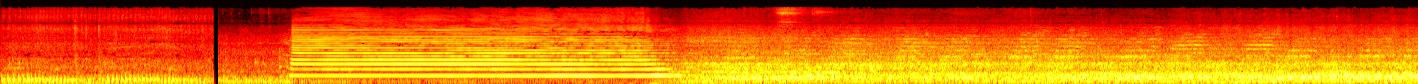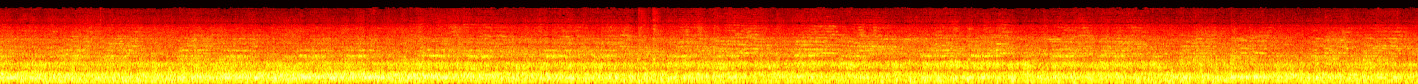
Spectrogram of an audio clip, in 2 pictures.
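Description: An Indian Railways electric locomotive sounds one long horn blast of about four seconds, starting about three seconds in. Then the express train runs past at speed, its coaches' wheels running over the track in a steady, loud clatter.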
